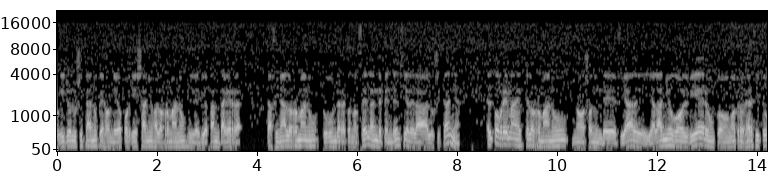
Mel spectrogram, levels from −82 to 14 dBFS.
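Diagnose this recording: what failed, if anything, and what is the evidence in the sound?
Overdone noise removal runs through the whole speech recording, a call-processing or post-production fault. Between phrases the background drops, dotted with twinkling, chirpy specks. The suppressor was set far too aggressively. It pulls individual frequency bands down or out whenever they sit close to its noise estimate. Stray bands that briefly rise above the estimate become the specks, and the quieter parts of the voice are stripped away along with the noise.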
